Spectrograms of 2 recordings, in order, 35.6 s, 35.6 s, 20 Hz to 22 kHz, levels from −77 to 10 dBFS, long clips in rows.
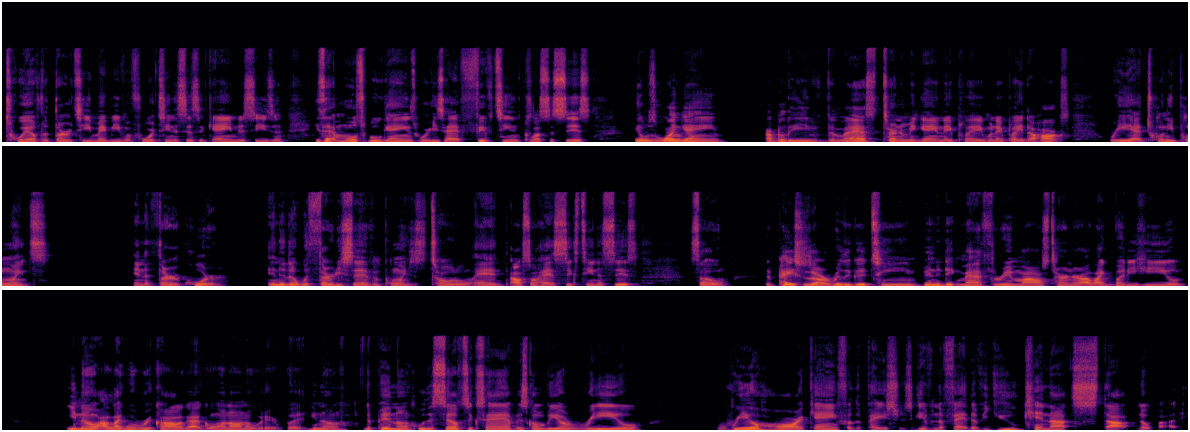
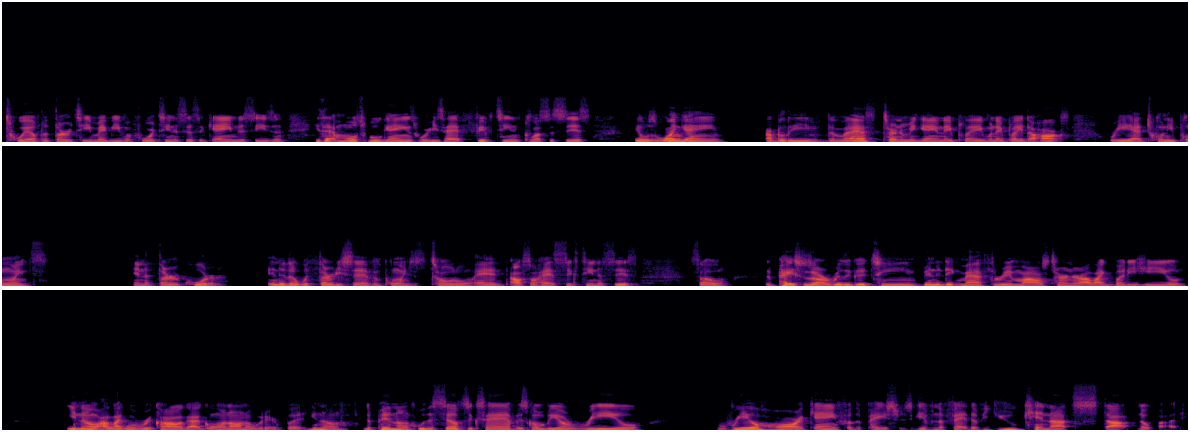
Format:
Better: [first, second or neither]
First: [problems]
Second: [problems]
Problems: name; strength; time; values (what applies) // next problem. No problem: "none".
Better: first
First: none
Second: muffled; slightly; fading above 4 kHz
